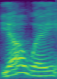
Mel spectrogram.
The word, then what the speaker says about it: Yahweh: literally means devoted to yahovah AKA Yahweh pronoun pronounced Yahweh the Tet tetr Graton so even Julia and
